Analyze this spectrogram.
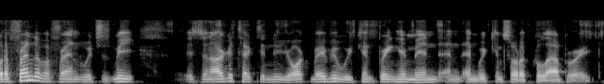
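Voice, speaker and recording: A man rattles off his words very fast at a medium pitch. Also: ordinary pitch variation. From Copenhagen, Denmark. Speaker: architect. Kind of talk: casual interview.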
